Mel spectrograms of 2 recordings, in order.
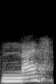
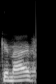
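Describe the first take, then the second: First: The word starts directly with an n sound. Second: The word starts with a k sound before n. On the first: The speaker calls it right. "इसको हम नाइफ पढ़ेंगे" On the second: The speaker calls it wrong. "किनाइफ नहीं पढ़ना है"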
